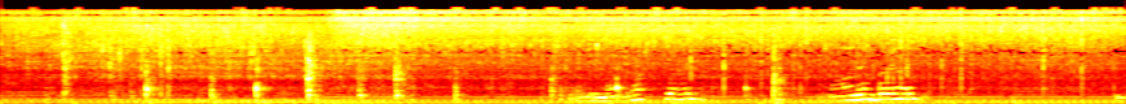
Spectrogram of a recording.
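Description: Lobster meat sizzling in a frying pan while a wooden spoon stirs and scrapes it, knocking against the pan several times in the first few seconds.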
